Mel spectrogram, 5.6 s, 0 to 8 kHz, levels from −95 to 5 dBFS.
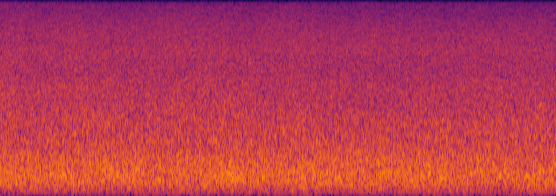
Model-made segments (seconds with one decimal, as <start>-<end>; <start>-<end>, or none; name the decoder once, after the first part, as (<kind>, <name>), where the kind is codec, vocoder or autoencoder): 0.0-5.6 (vocoder, Vocos)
